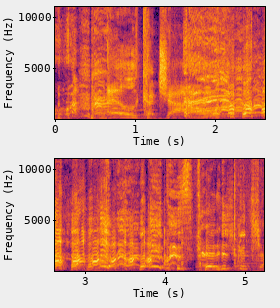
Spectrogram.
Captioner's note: laughs; group laughs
